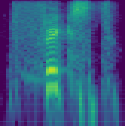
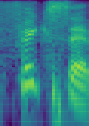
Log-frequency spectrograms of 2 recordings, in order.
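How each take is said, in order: First: The ending is a single t sound. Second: The ending is an extra syllable. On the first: The speaker calls it right. "Remember, T" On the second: The speaker calls it wrong. "The other one, fix it"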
